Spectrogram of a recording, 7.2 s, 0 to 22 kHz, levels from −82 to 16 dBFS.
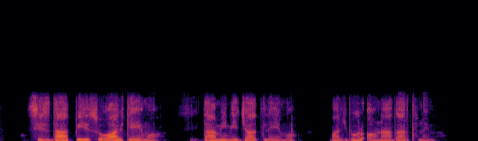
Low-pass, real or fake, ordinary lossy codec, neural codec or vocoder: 7.2 kHz; fake; Opus, 16 kbps; codec, 24 kHz, 0.9 kbps, WavTokenizer, medium speech release version 1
